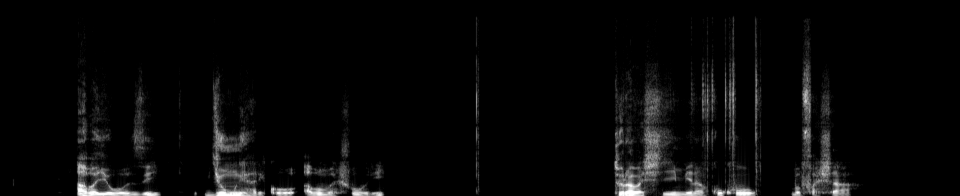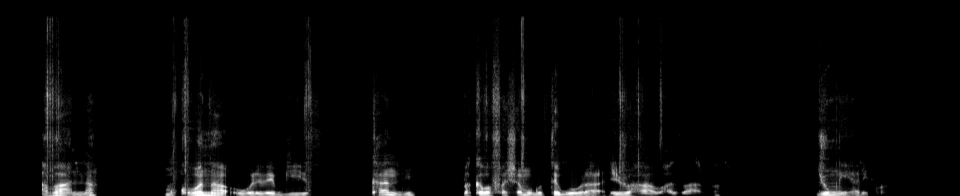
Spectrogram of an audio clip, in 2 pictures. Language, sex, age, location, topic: Kinyarwanda, male, 18-24, Nyagatare, education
